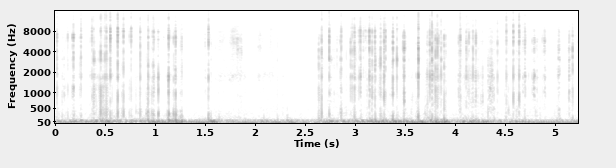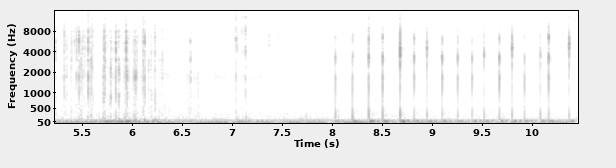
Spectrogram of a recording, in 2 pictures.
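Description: A hollow, bright green plastic lid held in the hand is tapped and scratched with long nails. Quick, sharp, bright clicks and fast scratchy patters overlap the scraping, over a steady low rumble.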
